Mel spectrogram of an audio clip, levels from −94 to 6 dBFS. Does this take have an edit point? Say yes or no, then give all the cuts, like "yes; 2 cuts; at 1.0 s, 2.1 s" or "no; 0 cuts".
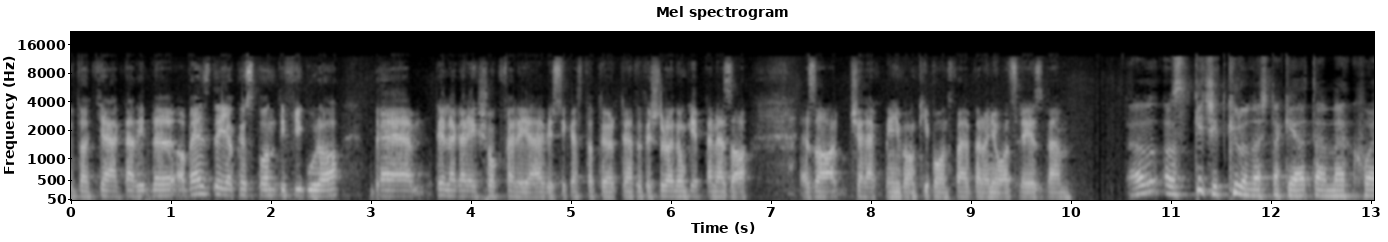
yes; 1 cut; at 3.6 s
